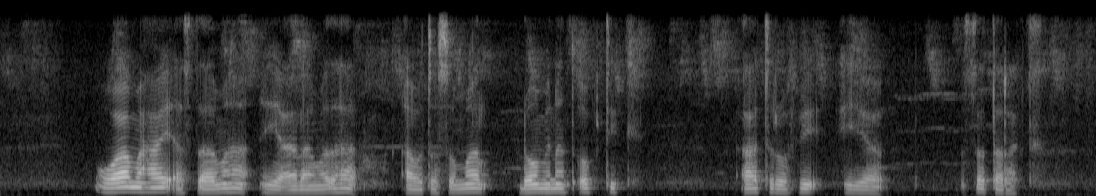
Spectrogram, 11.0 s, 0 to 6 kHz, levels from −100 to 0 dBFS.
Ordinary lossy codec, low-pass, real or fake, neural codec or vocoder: none; 5.4 kHz; real; none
